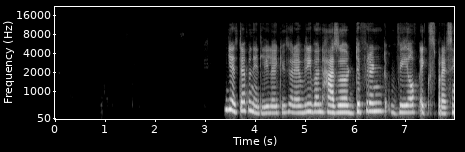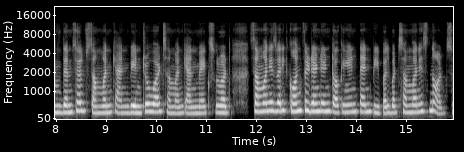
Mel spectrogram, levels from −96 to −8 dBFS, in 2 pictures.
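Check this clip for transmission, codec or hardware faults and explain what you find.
One transmission fault stands out. From 1.80 to 4.44 s, just before "you said everyone has", the speech briefly sounds hurried but keeps its pitch, running about 7% fast. This is a jitter buffer speed-up: the receiver trimmed short pitch-period slices, around a fifth of a second in total, to drain excess buffered delay. The call codec adds its usual coding noise throughout, with high frequencies rolled off above 12 kHz, which fits Opus at a moderate bitrate.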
